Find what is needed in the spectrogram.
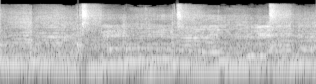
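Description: Live Latin band playing cumbia at full volume: bass line, hand percussion and scraper, with sharp percussion strikes about every two-thirds of a second.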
